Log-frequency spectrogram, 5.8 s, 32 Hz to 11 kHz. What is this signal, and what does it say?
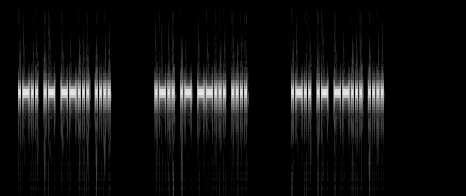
Morse code, heard as a keyed tone, about 46 wpm, 700 Hz. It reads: LA7H LA7H LA7H
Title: DXCC-100 Call Signs - 4 Characters - Repeated 3x - 45wpm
